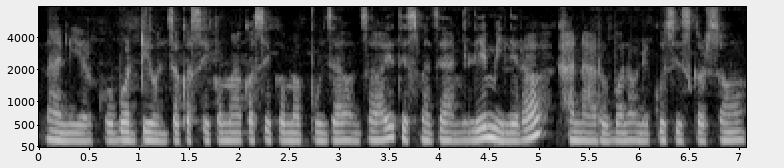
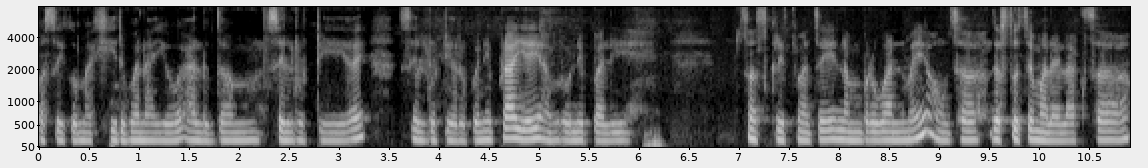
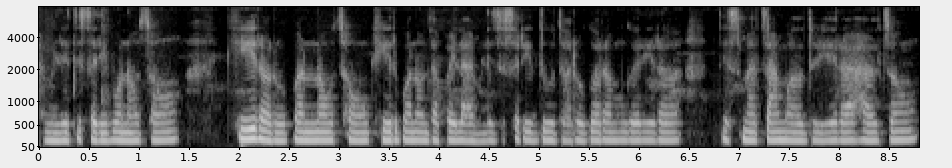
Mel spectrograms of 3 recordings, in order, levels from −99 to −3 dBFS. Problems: constant background noise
